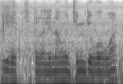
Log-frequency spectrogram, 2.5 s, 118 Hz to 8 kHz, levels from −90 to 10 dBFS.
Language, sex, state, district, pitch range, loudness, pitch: Kannada, male, Karnataka, Koppal, 110-120 Hz, -21 LUFS, 115 Hz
